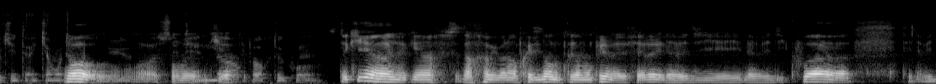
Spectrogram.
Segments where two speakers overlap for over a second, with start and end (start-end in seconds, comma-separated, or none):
0.7-2.3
